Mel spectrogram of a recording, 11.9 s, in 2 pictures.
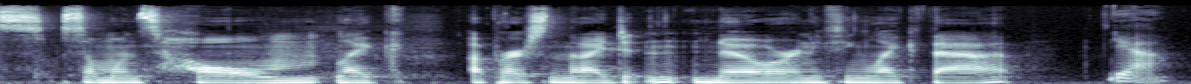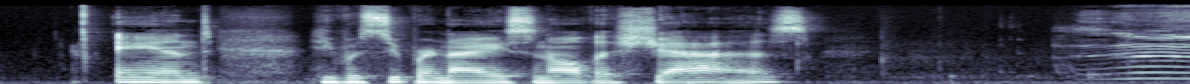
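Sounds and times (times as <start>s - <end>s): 
speech: 0.0s - 5.9s, 6.5s - 10.1s
belch: 11.2s - 11.8s.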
